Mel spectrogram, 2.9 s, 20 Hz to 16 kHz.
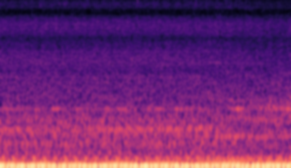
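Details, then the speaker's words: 2014-2018 GMC Sierra 1500 V8 at idle with code P305 (cylinder 5 misfire), flashing check engine and traction control lights: steady stumble of two to three lumps a second; misfire from a failed ignition coil. "And you're going to get a flashing check engine light showing you that one of your ignition coils has gone out."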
